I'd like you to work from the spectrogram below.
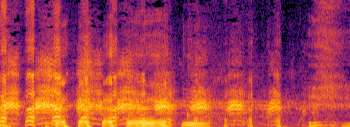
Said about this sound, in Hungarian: A véleményét a kacsakórus mondja el.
